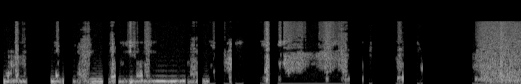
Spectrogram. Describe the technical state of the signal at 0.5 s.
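At 0.5 s the speech sits inside a long stretch of speech suppressed in double talk, running from 0.0 to 4.82 s. The talker's level is pulled down hard, by roughly 40 dB at its deepest. It dips, loses its high end or cuts out in pieces rather than holding steady. The likely cause is both sides talking at once. The echo canceller cannot tell the local voice from the loudspeaker echo, so it attenuates everything together.

Just after, from 0.51 to 0.6 s, there is a brief scrap of the other side's voice leaking through. It sits about 10 dB below the talker. It is a short fragment, not a sustained second voice. This is likely residual loudspeaker echo that the canceller failed to remove from the microphone signal. It happens during the same double-talk period, when the canceller was already struggling.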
